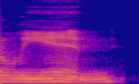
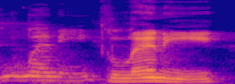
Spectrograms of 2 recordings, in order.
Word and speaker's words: Lenny Clark: I wanted to call her Leanne, but it's Lenny. Lenny Clark, and her...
